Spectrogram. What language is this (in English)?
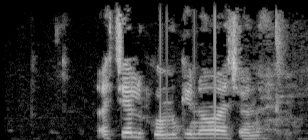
Luo (Kenya and Tanzania)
